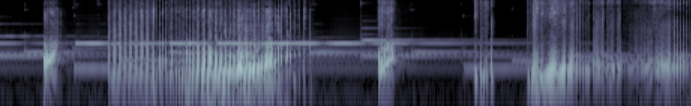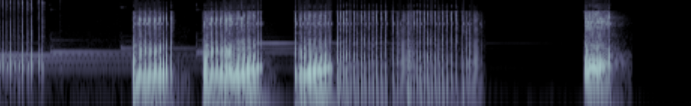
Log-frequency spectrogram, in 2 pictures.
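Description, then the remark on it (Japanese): A voice imitates a fart in a series of bursts: a long wet sputtering blast, then several shorter raspy ones with gaps between, ending in a brief final squeak. No talking. “汚い音をできる限りリアルに再現していくので、お食事中の方は気をつけてね。”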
